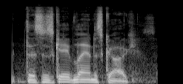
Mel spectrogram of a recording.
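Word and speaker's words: Landeskog: Gabrielle, one is him speaking American and one is not American. This is Gabe Landiskog. Gabriel Lamuskoo.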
